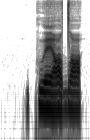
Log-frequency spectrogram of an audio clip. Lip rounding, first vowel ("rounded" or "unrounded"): unrounded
